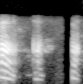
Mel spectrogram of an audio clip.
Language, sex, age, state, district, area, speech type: Goan Konkani, female, 30-45, Goa, Tiswadi, rural, conversation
